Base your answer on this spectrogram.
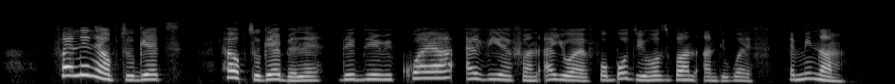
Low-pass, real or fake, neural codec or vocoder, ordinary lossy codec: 7.2 kHz; real; none; none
